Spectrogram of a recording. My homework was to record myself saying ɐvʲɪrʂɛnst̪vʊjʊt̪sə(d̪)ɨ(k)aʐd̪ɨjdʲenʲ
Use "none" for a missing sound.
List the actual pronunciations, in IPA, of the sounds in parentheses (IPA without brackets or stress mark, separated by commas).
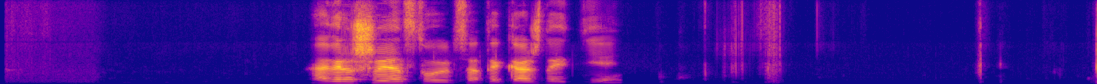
t̪, k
